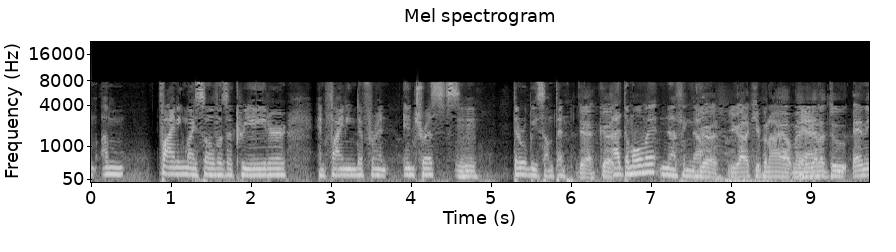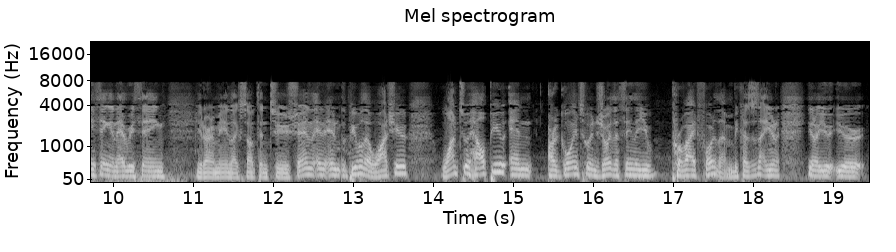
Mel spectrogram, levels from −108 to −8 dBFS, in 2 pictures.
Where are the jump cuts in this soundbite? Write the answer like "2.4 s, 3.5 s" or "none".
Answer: 11.0 s, 12.9 s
